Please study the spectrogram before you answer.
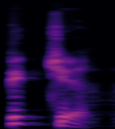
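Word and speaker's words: picture: पिक्चर पिक्चर तो are silent है।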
